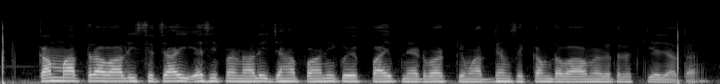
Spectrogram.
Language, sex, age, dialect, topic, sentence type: Hindi, male, 25-30, Awadhi Bundeli, agriculture, statement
